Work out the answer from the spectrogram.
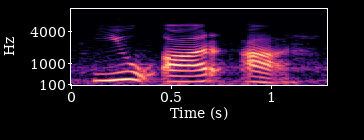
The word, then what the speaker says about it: hour: honest, honest, and r, hourr. Okay, now in these two words, children, make sure that when we are pronouncing it, जब हम इन words को बोलते हैं, honest, are, एच हमारा silent होता है.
